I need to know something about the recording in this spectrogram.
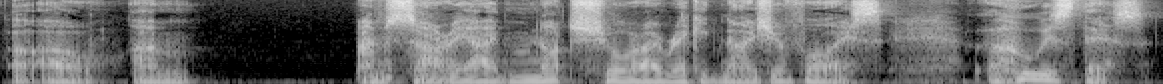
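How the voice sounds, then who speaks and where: An actor playing a courteous parapsychologist who hosts a radio call-in show in an audio drama, gravelly, measured and formal. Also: male voice, low voice, exaggerated voice. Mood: puzzled. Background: music under the voice.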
